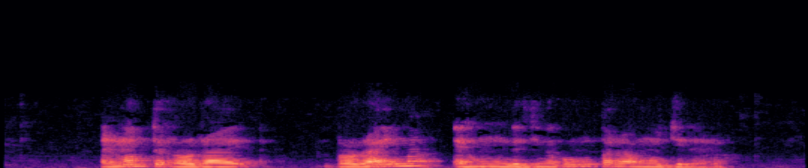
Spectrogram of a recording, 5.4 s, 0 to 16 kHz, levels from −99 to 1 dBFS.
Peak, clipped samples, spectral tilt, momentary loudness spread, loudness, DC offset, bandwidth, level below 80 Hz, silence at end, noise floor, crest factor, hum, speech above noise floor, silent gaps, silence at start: -6 dBFS; under 0.1%; -10.5 dB/octave; 14 LU; -22 LUFS; under 0.1%; 4.5 kHz; -54 dBFS; 0.55 s; -64 dBFS; 18 dB; none; 42 dB; none; 0.7 s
